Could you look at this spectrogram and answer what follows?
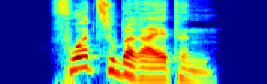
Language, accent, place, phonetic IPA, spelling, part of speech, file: German, Germany, Berlin, [ˈfoːɐ̯t͡subəˌʁaɪ̯tn̩], vorzubereiten, verb, De-vorzubereiten.ogg
- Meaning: zu-infinitive of vorbereiten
